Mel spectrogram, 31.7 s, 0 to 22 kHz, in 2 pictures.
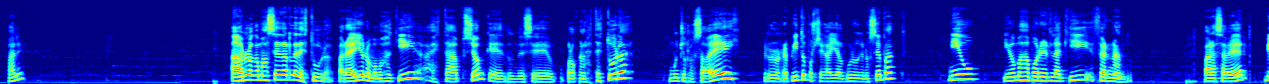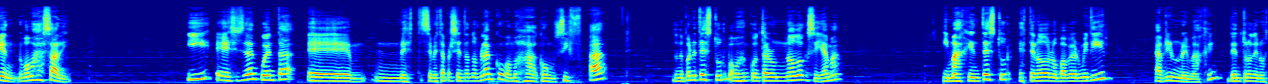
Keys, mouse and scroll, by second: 24.3 typing.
